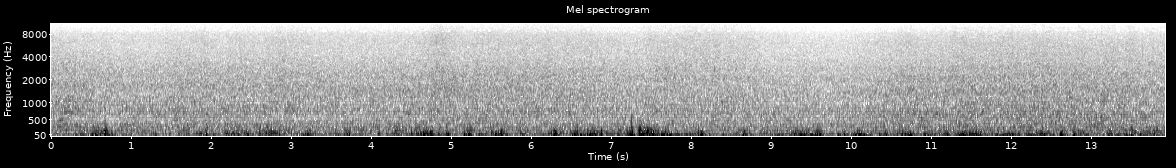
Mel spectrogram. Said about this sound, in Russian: Давайте мы ближе посмотрим на океан. Тут, наверное, ветерок будет слышно, несмотря на мою защиту. Но вот так я помолчу.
